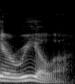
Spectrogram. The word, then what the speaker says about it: areola: I suggest that those are not breasts, but those are nipples, not the areola or areola as is mispronounced, but that to me, I mean, if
